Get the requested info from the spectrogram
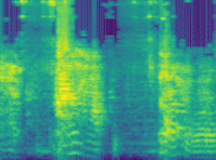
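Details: Basset Hound puppies at play give two bursts of high, harmonic yips and whines, with voices faintly in the background.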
